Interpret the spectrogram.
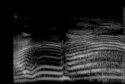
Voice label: Aegyo

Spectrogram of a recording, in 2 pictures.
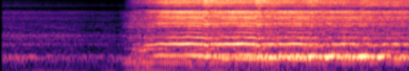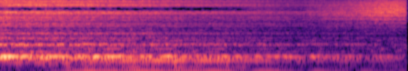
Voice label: Heyy Echo

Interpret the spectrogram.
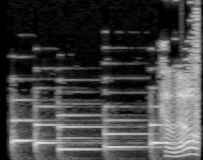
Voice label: New Nokia Girl Sms

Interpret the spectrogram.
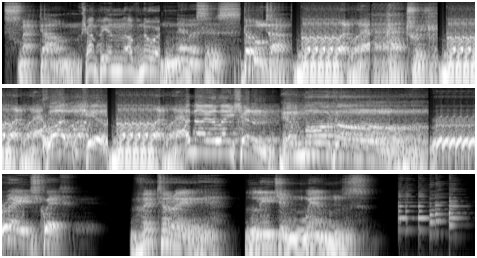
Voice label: Announcer

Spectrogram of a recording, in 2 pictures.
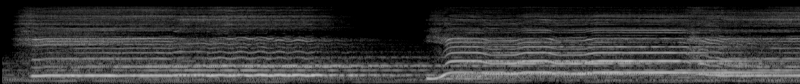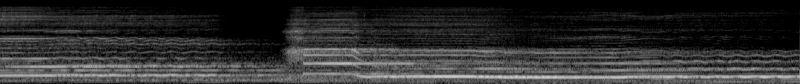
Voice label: Lady Voice

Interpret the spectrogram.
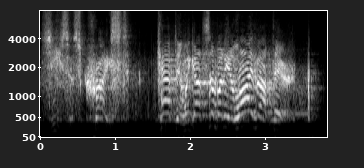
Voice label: Soldier Radio; L4d

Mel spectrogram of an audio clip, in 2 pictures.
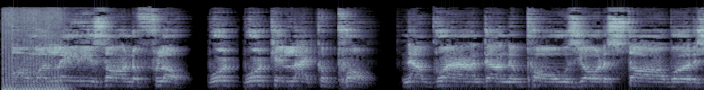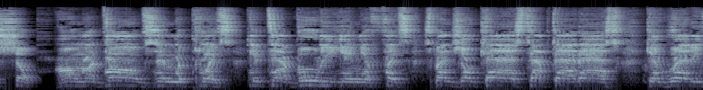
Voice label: Electro Speak

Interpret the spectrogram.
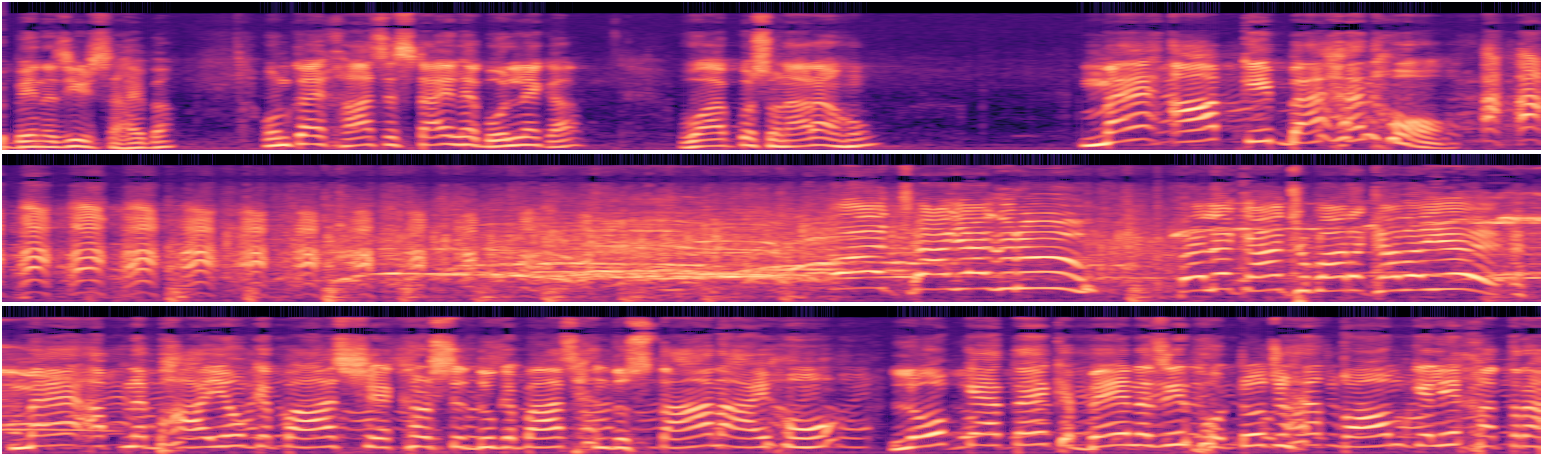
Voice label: Funny; Benzeer Bhutto

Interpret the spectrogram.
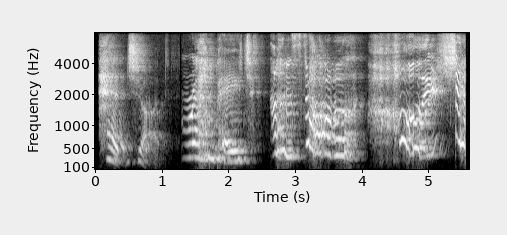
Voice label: Counter Female

